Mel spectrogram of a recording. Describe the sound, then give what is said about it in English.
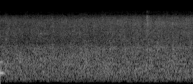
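Heavy rain falls outside in a dense, steady hiss that holds evenly for the whole stretch, with no pauses, drips or voices standing out. “Yeah, it's really raining out here a lot.”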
